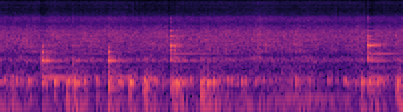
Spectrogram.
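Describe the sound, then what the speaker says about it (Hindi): Chana dal roasts in a pan over a medium flame, with a soft continuous sizzle broken by repeated clinks and scrapes of a spoon stirring at a steady, unhurried pace. "मीडियम फ्लेम के ऊपर इसको मैं भूनूंगी।"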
